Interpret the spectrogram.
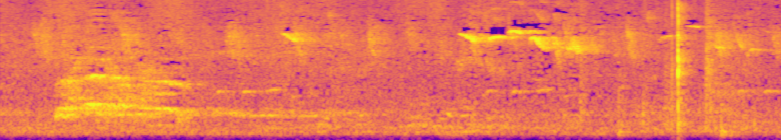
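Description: Faint bird calls: short high chirps and one longer crowing call, lasting about a second, that starts about half a second in, over the rub of a cloth wiping a whiteboard. A single sharp click comes near the end.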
